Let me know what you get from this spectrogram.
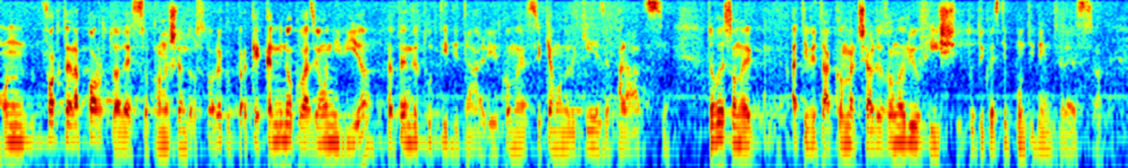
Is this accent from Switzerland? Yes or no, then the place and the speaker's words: no; Vienna, Austria; Italian is a second language; Di Vienna, d'Austria.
